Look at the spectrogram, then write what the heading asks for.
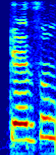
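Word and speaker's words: chasm: इसको कैजम pronounce किया जाता है।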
